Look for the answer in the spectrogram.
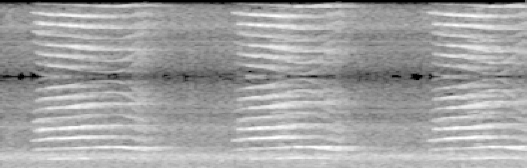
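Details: Peacock calling from a rooftop: loud, nasal, rising wails with rich harmonics, three in a row about a second apart, over steady background hiss and a constant high whine.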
